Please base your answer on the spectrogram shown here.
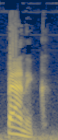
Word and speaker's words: panic: so let's break this panic is per nick which means i will stress on pa and it's pronounced at panic tragic try jake i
